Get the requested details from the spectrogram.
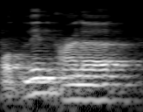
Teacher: تنوین کے بعد عین آنے کی وجہ سے اظہار حلقی ہے. فضل علی، علی میں عین وسط حلق سے ادا ہوگا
